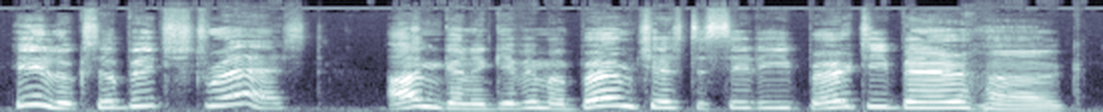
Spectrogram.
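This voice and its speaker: A man's voice: high-pitched, animated, a little slow, a bit bright, dry recording. A man playing a well-meaning, clumsy football mascot bear in a comic radio sketch, playful and naive. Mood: cheerily unbothered.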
